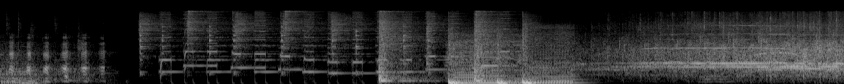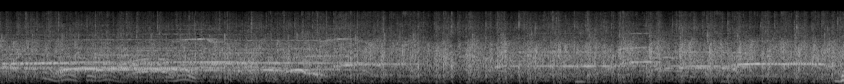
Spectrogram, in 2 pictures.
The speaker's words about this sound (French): Non, mais c'est mérité. Si on y allait au mérite, on n'aurait pas encore terminé avec les applaudissements, je vous le dis.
